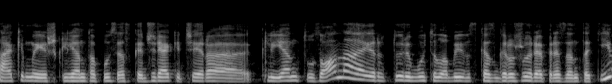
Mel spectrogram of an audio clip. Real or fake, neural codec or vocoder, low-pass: fake; codec, 16 kHz, 4 kbps, FreqCodec, larger model; 7.2 kHz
